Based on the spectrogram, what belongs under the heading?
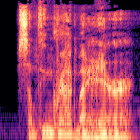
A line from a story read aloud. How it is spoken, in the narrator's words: Roger frantically whispered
